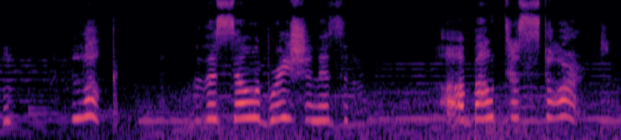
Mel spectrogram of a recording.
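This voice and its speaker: An actress playing a sweet, innocent and excitable little girl in a video game, halting and wide-eyed. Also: extremely high pitch, music in the background, exaggerated voice. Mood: shy, grateful.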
